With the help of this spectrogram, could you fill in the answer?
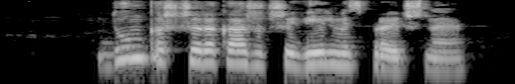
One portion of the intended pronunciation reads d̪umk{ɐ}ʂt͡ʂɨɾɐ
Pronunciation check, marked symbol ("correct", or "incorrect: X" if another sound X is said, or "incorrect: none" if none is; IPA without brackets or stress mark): correct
